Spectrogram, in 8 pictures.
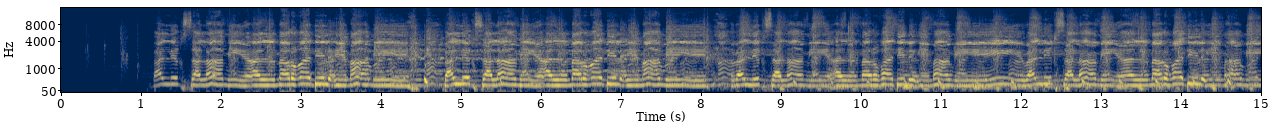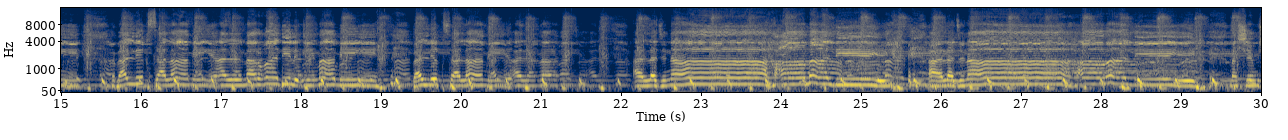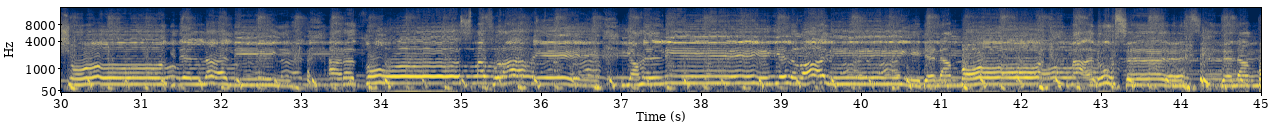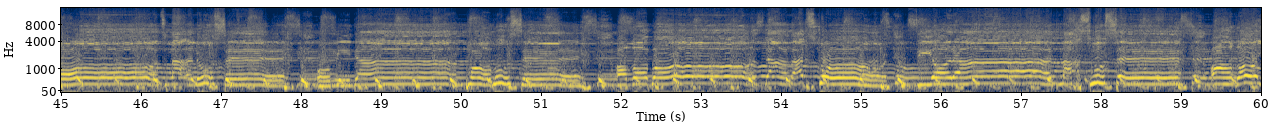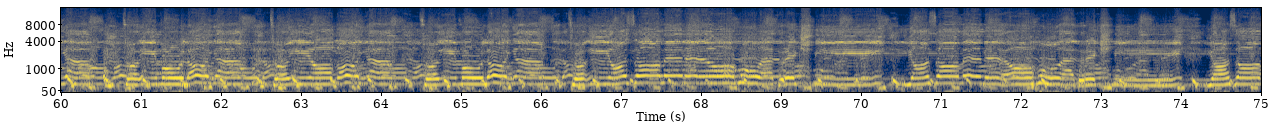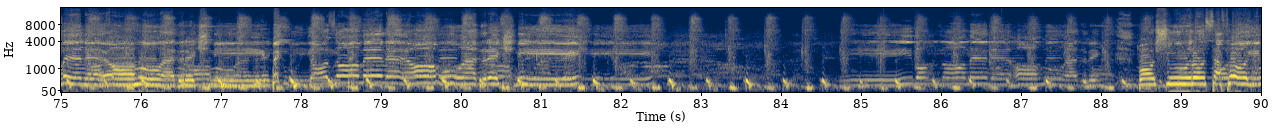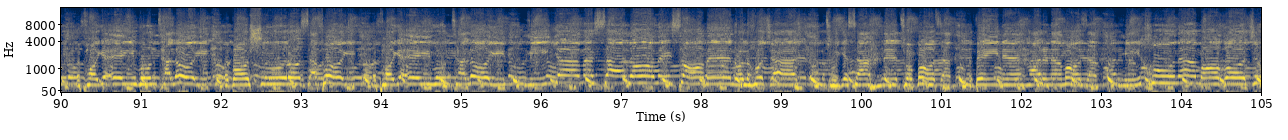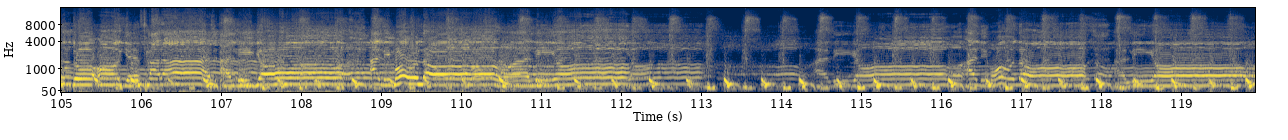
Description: سرود ا بلغ سلامی المرقد الامامی
میلاد امام رضا علیه السلام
